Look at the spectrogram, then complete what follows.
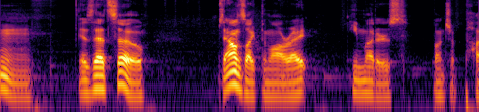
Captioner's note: he mutters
